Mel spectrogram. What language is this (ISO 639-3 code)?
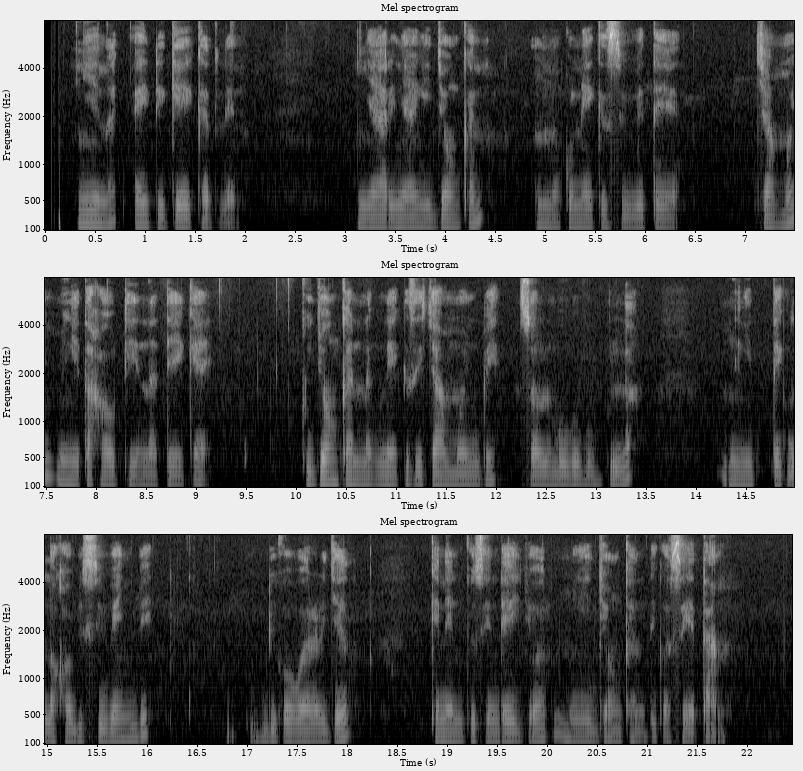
wol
